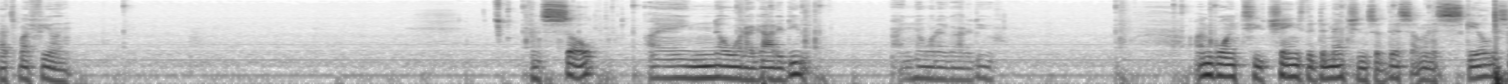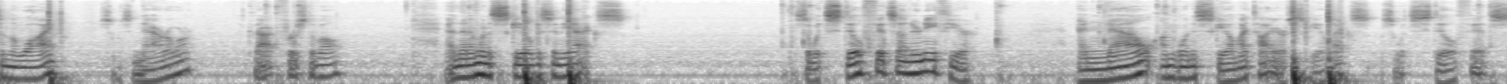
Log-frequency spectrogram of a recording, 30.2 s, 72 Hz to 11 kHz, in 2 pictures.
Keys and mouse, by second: 6.5 middle click, 11.9 click, 15.0 s, 20.3 s, 23.3-26.8 middle drag, 26.8-30.0 drag, 28.1 s.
